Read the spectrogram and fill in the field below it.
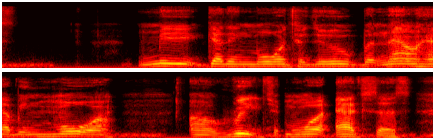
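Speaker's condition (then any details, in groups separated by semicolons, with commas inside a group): ALS; bulbar onset, speech and throat muscles; early course, affecting speech; throat muscles affected, speech slowed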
